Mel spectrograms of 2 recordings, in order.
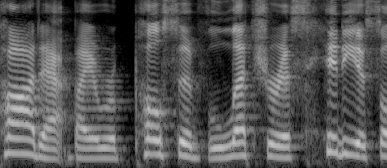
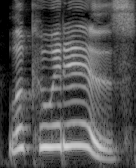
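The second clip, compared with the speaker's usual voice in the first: teasing greeting; 11 semitones higher, 9 dB louder than usual. A narrator's reading. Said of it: "Julia said".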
